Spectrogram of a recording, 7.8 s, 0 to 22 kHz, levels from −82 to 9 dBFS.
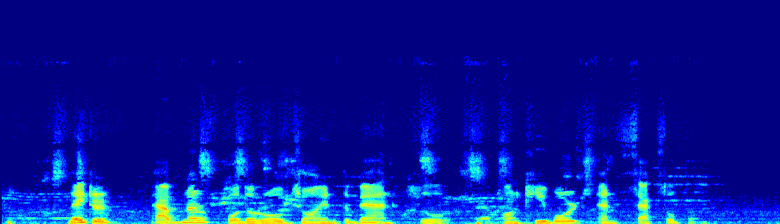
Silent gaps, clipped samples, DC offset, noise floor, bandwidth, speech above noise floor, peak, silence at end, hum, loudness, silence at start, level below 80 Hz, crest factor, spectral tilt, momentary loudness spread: none; under 0.1%; under 0.1%; -54 dBFS; 10.5 kHz; 34 dB; -2 dBFS; 0.75 s; none; -21 LUFS; 0.05 s; -46 dBFS; 20 dB; -6.5 dB/octave; 13 LU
